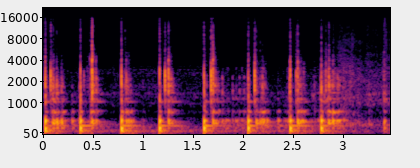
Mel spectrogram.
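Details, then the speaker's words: Car with a knock heard clearly in the cabin, like a nut rolling inside the muffler: tapping the underbody gives hollow knocks with a short rattling tail; a ballpoint pen was found loose inside a body box. "стук проявляется как вроде бы как какая-нибудь гаечка катается по глушителю вроде как внутри глушителя но он отчетливых салоне этот звук очень четко слышно в салоне"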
